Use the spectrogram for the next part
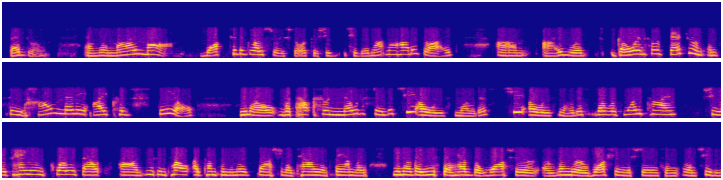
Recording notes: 100 Pounders Phone Meeting.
